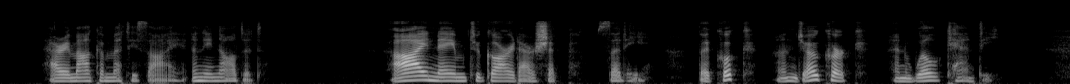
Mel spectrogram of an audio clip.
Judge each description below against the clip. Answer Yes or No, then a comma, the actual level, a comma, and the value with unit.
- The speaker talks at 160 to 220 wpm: No, slow, 135 wpm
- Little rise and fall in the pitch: Yes, narrow, 2.1 semitones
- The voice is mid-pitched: Yes, medium, 165 Hz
